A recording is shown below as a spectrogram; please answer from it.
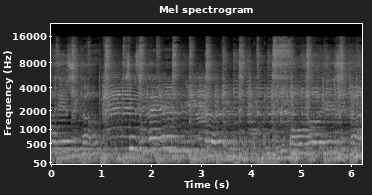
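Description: A woman singing a pop song into a microphone, with an electric guitar accompanying her through amplifiers. The sung line has long held notes that slide between pitches over a steady rhythm.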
